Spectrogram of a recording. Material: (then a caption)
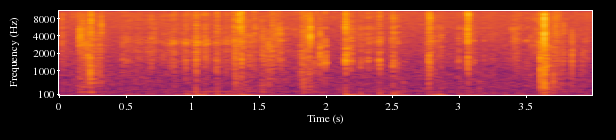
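Soap. A utility knife shaves the green glitter coating off a solid round soap with a pale green core. Quiet, dry scraping and cutting strokes come as short, crisp, bright ticks over a low rumble, each dying away almost at once.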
